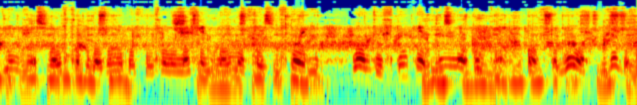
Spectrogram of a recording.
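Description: Speech only: a person talking continuously, as on a radio news broadcast.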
